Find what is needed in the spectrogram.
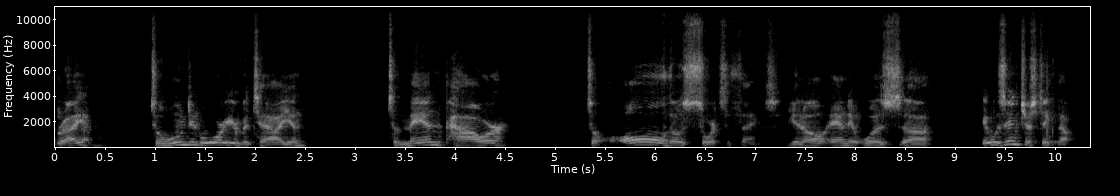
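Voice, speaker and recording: A man speaks in a high pitch with ordinary pitch variation. His pace is fairly slow, broken by long, frequent pauses. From military family, moved around; born in Texas. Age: 60s. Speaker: retired general and military aviator. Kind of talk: interview. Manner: casual, repetitive filler words.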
